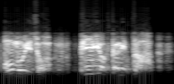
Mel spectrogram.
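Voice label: Korean aircraft damaged mood medium; speech; War Thunder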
